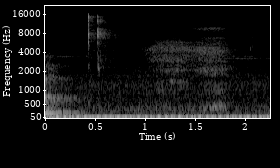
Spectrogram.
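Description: Near silence, broken by one faint click about half a second in, a computer mouse button being clicked.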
